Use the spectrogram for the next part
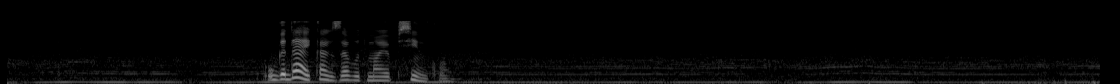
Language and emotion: Russian, neutral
